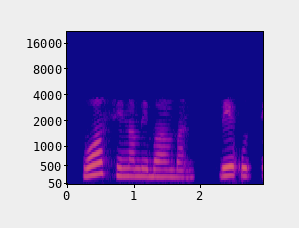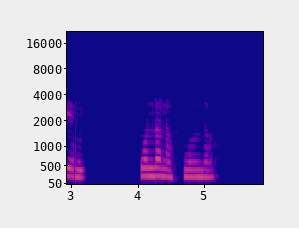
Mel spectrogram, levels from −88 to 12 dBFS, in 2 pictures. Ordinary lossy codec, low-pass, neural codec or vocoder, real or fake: AAC, 24 kbps; 3.6 kHz; codec, 44.1 kHz, 1.7 kbps, Pupu-Codec; fake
